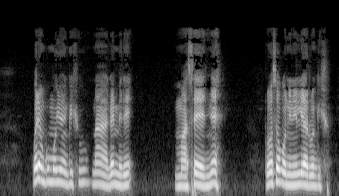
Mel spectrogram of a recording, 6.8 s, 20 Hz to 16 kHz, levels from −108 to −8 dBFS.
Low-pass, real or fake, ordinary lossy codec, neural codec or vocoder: 9.9 kHz; real; MP3, 48 kbps; none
